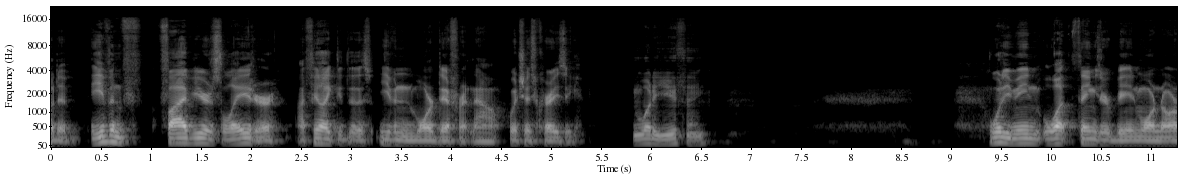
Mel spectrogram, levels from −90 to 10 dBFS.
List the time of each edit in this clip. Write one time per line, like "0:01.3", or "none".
0:03.2
0:05.8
